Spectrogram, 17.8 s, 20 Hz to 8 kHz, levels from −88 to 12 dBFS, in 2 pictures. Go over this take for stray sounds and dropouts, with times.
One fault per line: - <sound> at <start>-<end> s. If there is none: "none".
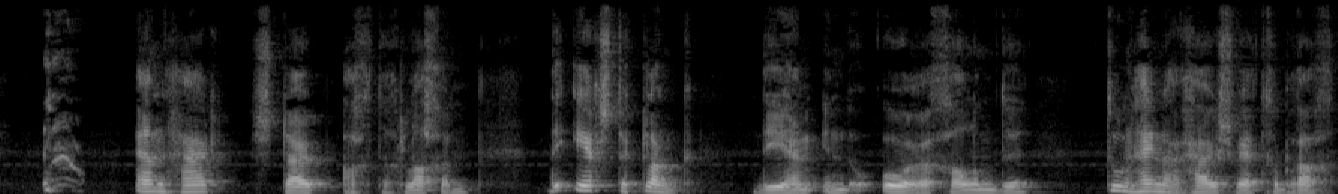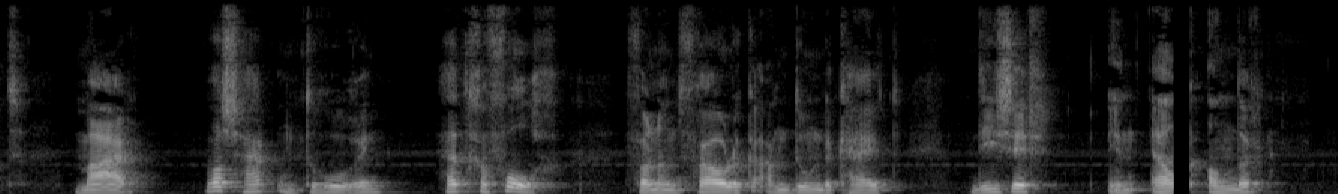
- cough at 0.3-0.6 s
- dropout at 16.7-16.9 s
